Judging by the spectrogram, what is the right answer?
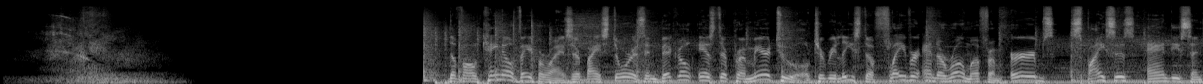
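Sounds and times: whoosh with deep rumble: 0.0 - 2.0.

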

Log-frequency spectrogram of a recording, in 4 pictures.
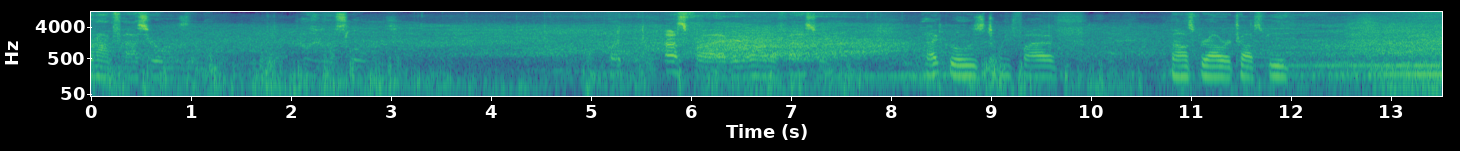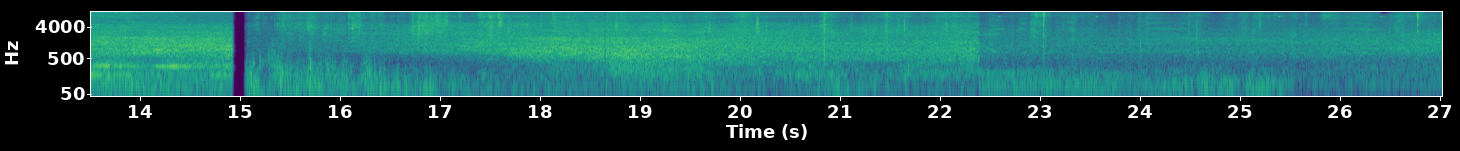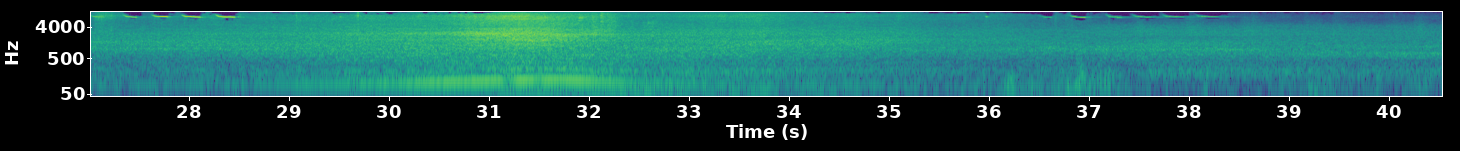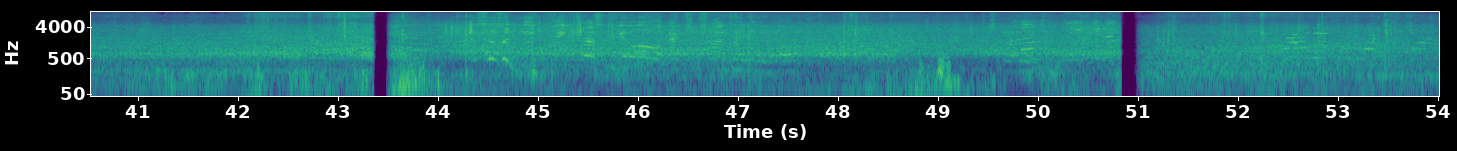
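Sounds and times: wind on microphone: 0.0 - 26.1, 30.2 - 37.5, 39.1 - 52.2
car passing by: 4.3 - 8.8, 11.4 - 15.0, 16.8 - 23.4, 26.0 - 39.2.

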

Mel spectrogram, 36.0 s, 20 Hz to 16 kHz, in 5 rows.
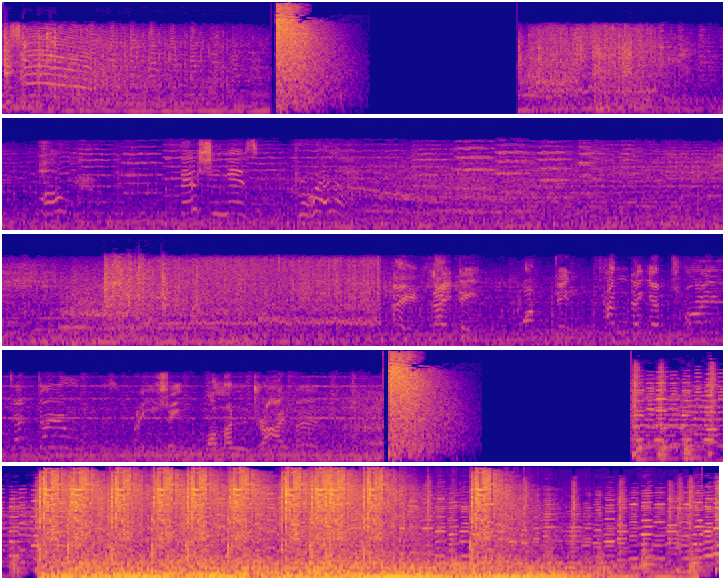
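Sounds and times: engine rumble: 0.0 - 2.7, 5.2 - 25.4, 29.2 - 35.9
film soundtrack music: 0.0 - 3.4, 6.0 - 25.5, 27.9 - 36.0
orchestral music: 27.9 - 36.0
loud ringing bang: 29.2 - 35.0.

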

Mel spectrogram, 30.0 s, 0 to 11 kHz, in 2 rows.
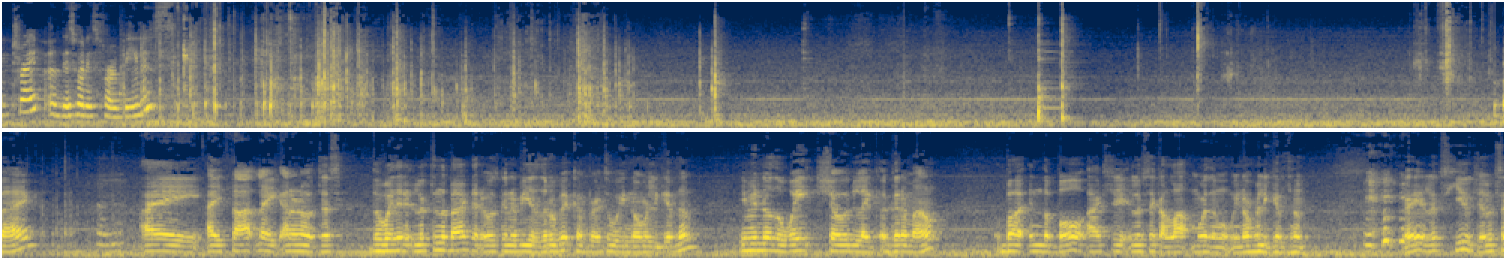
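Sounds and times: faint steady hum: 0.0 - 30.0
plastic bag rustling: 1.2 - 6.5
metal bowl knocks and clinks: 10.1 - 10.8.

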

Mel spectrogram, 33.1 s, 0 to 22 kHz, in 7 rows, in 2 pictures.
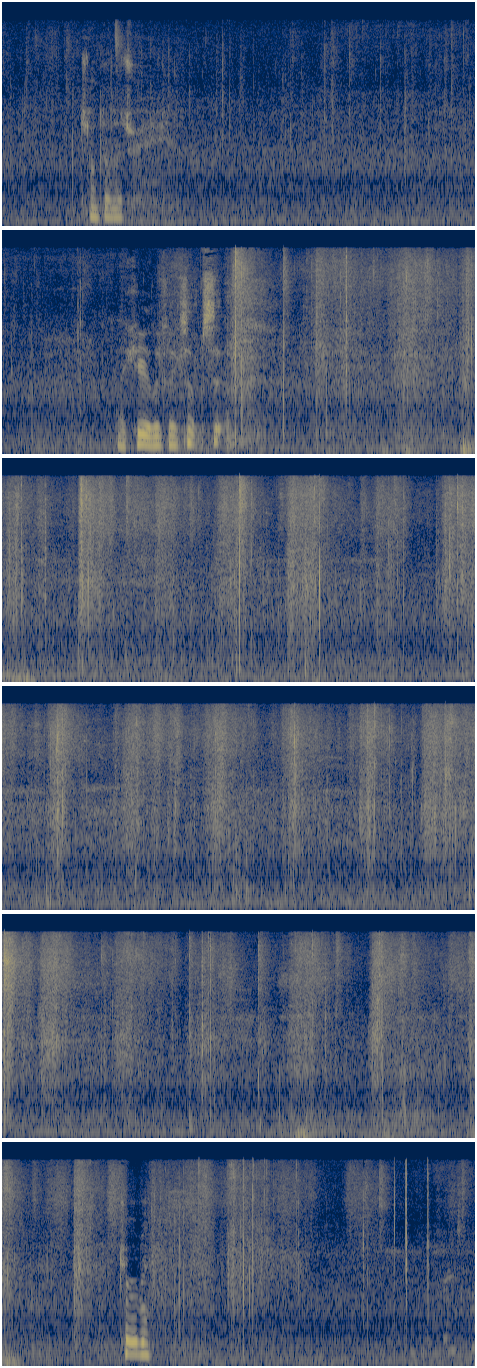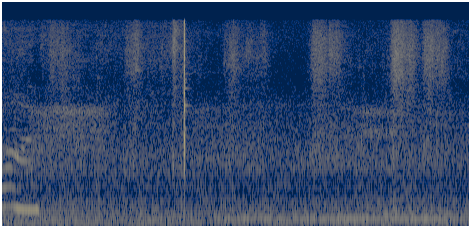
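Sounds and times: footsteps crunching dry leaves: 2.9 - 33.0.

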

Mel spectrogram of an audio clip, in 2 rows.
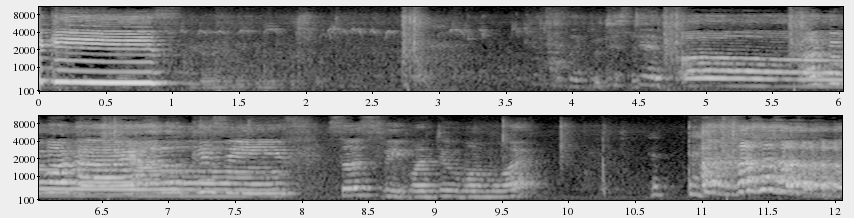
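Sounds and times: baby chicks peeping: 0.7 - 4.9
sharp click: 2.7 - 3.0.

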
